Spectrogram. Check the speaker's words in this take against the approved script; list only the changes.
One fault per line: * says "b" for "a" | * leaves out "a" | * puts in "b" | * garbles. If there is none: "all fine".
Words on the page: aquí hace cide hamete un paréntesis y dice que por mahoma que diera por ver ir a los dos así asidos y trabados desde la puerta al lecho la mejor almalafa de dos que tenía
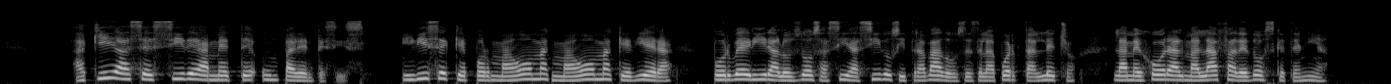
* puts in "mahoma"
